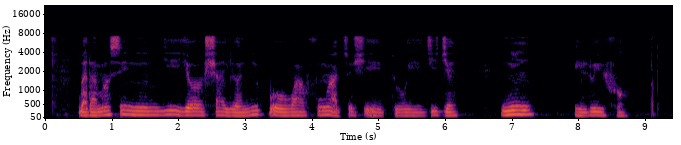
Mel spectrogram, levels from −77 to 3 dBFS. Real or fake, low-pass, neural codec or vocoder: fake; 7.2 kHz; codec, 16 kHz, 4 kbps, FreqCodec, larger model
